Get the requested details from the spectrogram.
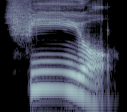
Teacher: the full pronunciation is the long E vowel, the long E sound, the tense sound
